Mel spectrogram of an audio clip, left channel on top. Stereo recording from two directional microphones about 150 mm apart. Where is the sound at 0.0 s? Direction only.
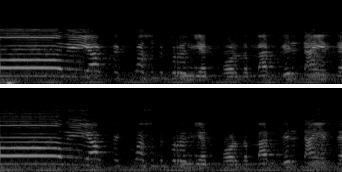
55° right (ahead or behind).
